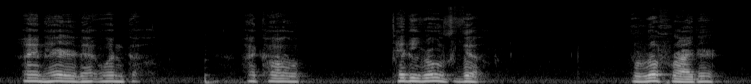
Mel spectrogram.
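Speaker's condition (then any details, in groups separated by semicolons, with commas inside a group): Parkinson's disease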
